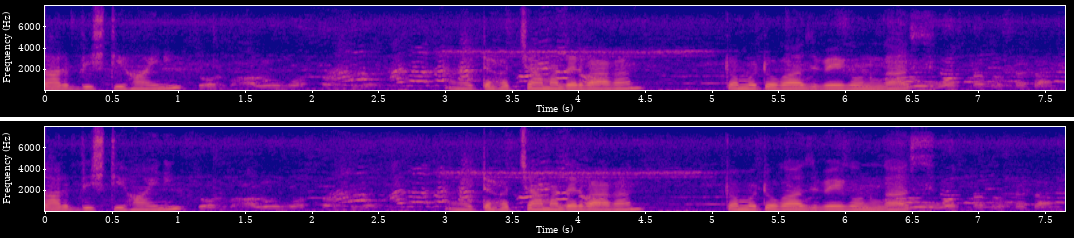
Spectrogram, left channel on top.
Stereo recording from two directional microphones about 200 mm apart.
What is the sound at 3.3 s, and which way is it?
Speech, centre (ahead or behind).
